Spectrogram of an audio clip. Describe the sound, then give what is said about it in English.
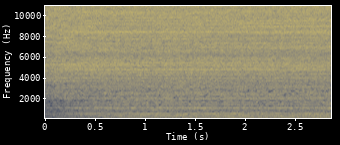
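Gas hissing as it vents into the air from an abandoned well drilled in the 1960s, beside a condensate tank; a steady, unbroken, even hiss with no pauses or other sounds. “The sound you hear is gas venting into the air from some underground rock formation.”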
